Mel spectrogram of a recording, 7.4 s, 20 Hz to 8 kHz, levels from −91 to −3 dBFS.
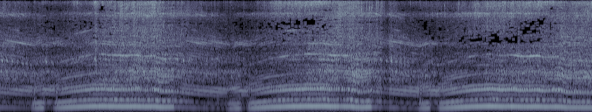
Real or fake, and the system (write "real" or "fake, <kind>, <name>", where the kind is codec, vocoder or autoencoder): real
